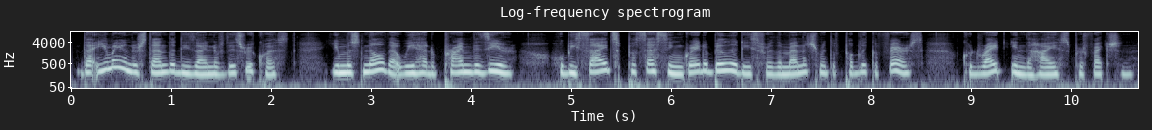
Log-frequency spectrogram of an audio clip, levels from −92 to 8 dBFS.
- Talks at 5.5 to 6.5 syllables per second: Yes, 5.9 syllables/s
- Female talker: Yes, female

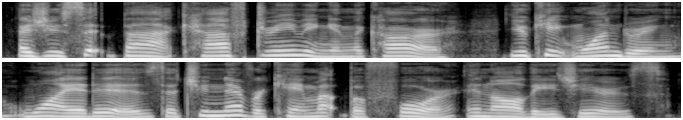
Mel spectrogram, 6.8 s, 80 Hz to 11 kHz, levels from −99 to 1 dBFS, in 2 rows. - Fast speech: Yes, fast, 220 wpm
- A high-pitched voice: Yes, high, 200 Hz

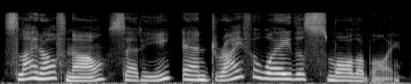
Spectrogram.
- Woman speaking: Yes, female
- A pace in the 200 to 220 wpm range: No, average, 160 wpm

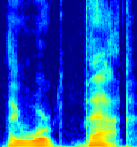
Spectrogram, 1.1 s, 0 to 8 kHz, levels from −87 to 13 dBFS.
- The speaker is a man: Yes, male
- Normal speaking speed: Yes, average, 155 wpm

